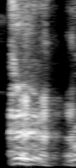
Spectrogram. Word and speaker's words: Gowran: Make sure you pronounce Gowran right, though. Not known as Gowran, shut. – Gowran. Yeah. But yeah, looking forward. Gowran.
